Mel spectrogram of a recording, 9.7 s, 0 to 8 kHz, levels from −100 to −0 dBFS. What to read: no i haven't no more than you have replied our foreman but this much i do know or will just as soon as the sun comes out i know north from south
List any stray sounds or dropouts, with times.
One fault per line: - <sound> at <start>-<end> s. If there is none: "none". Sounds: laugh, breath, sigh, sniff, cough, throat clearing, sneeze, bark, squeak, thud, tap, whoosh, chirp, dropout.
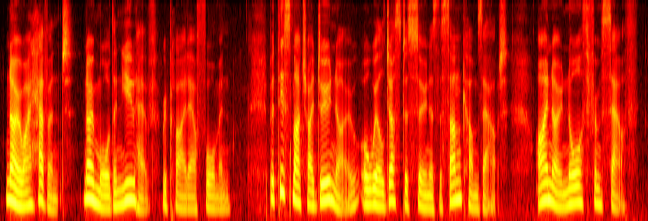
none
